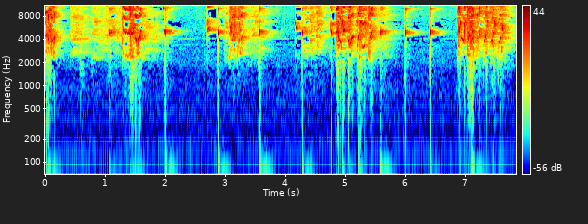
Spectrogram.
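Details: Lovebird trilling (ngekek), a recording used to train young birds to sing with tight spacing, heard as dense high buzzy rattling trills in bursts, broken by sharp single chips and short pauses.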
